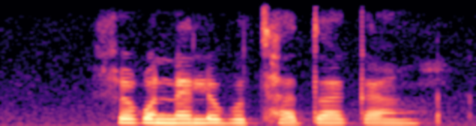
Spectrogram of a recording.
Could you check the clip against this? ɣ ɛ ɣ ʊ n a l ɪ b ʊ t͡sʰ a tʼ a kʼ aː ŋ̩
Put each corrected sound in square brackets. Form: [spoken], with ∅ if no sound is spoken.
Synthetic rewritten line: ɣ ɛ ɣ ʊ n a l ɪ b ʊ t͡sʰ a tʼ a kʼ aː ŋ̩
